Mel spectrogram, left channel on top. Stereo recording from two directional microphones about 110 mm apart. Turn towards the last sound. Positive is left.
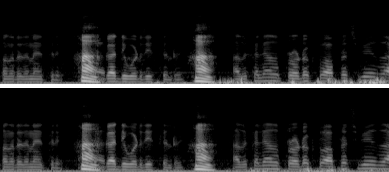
turn(degrees=-25)  # may be behind; listen again after turning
